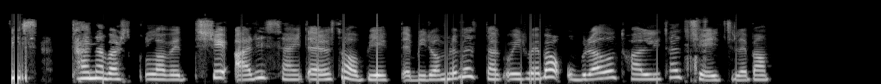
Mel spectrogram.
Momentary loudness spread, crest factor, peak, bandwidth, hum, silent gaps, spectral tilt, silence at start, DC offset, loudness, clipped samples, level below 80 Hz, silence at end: 8 LU; 16 dB; 0 dBFS; 11 kHz; none; 0.59-0.71 s, 1.34-1.39 s, 1.88-1.94 s, 4.80-4.85 s; -4 dB/octave; 0.1 s; under 0.1%; -15 LUFS; under 0.1%; -50 dBFS; 1.15 s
